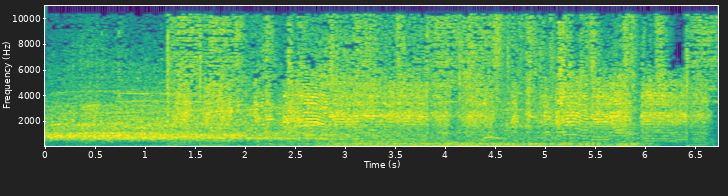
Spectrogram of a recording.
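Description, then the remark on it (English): A loud, dense roar of several race car engines firing up and revving together, their low droning pitch climbing steadily over nearly seven seconds before easing slightly at the end. “Sirs, start your engines!”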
